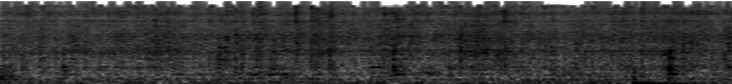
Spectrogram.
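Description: Green chillies roasting in a little oil in a pan, a continuous bright sizzle with small crackles and pops, close and steady, no voices.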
